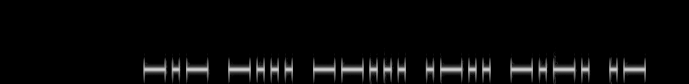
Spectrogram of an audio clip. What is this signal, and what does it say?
Morse code, heard as a keyed tone, about 17 wpm, 700 Hz. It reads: KB7LCA
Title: USA Call Signs - 6 Characters - Repeated 2x - 17wpm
